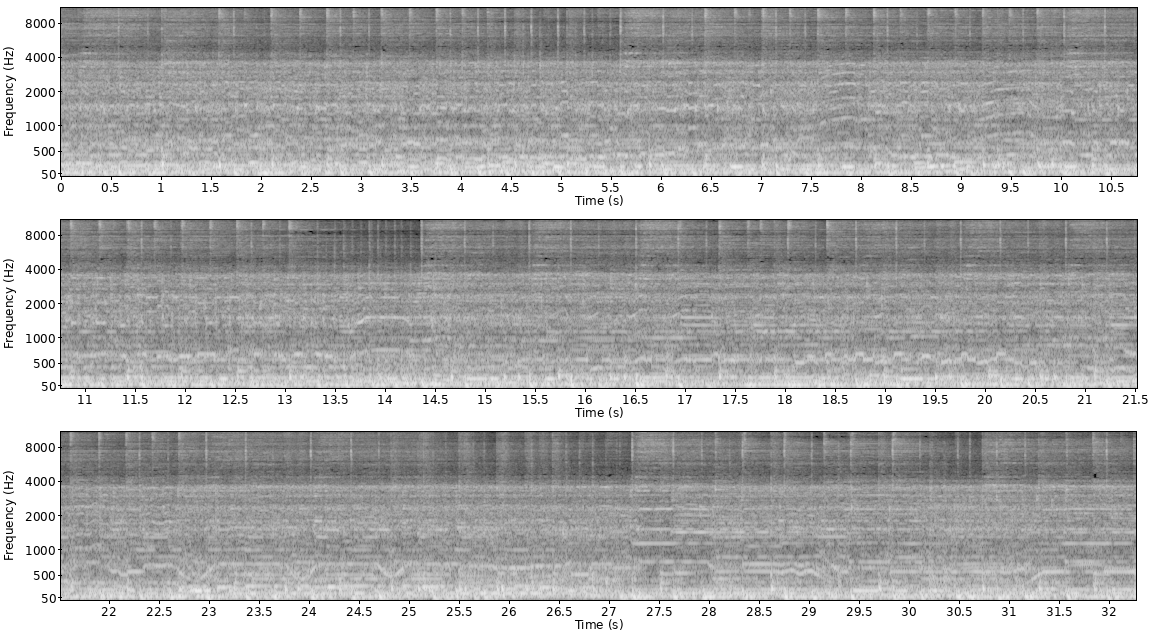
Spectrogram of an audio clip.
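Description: Live heavy metal concert recording: distorted electric guitars with bass guitar and drum kit playing a loud, continuous passage with no singing picked out.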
